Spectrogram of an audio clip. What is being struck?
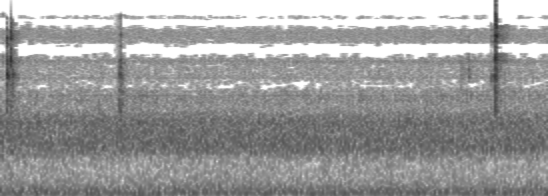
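Bar of soap cut with a craft knife.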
